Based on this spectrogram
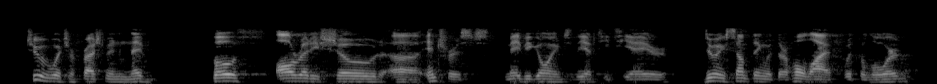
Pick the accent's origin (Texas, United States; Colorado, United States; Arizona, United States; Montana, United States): Texas, United States; Denton; I'm from Denton, Texas.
